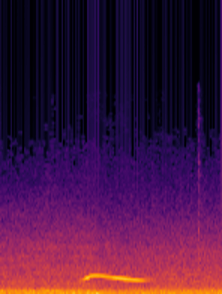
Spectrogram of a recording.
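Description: Steady rush of ocean surf breaking on a beach. About a second in, one short whistle rises briefly and then glides down in pitch.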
